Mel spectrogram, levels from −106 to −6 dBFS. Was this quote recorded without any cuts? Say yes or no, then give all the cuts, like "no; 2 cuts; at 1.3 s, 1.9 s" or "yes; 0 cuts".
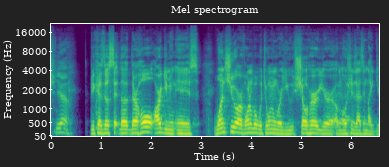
yes; 0 cuts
